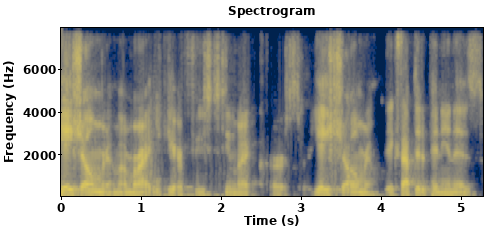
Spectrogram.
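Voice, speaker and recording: A man talks at medium pitch with lively intonation. His loudness swings widely. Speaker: rabbi. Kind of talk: lecture. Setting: video call. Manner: fast.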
